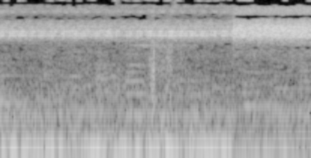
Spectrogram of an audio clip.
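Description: Insects chirring in a steady, continuous high drone over a low rumble; the chirring changes slightly about one and a half seconds in.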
